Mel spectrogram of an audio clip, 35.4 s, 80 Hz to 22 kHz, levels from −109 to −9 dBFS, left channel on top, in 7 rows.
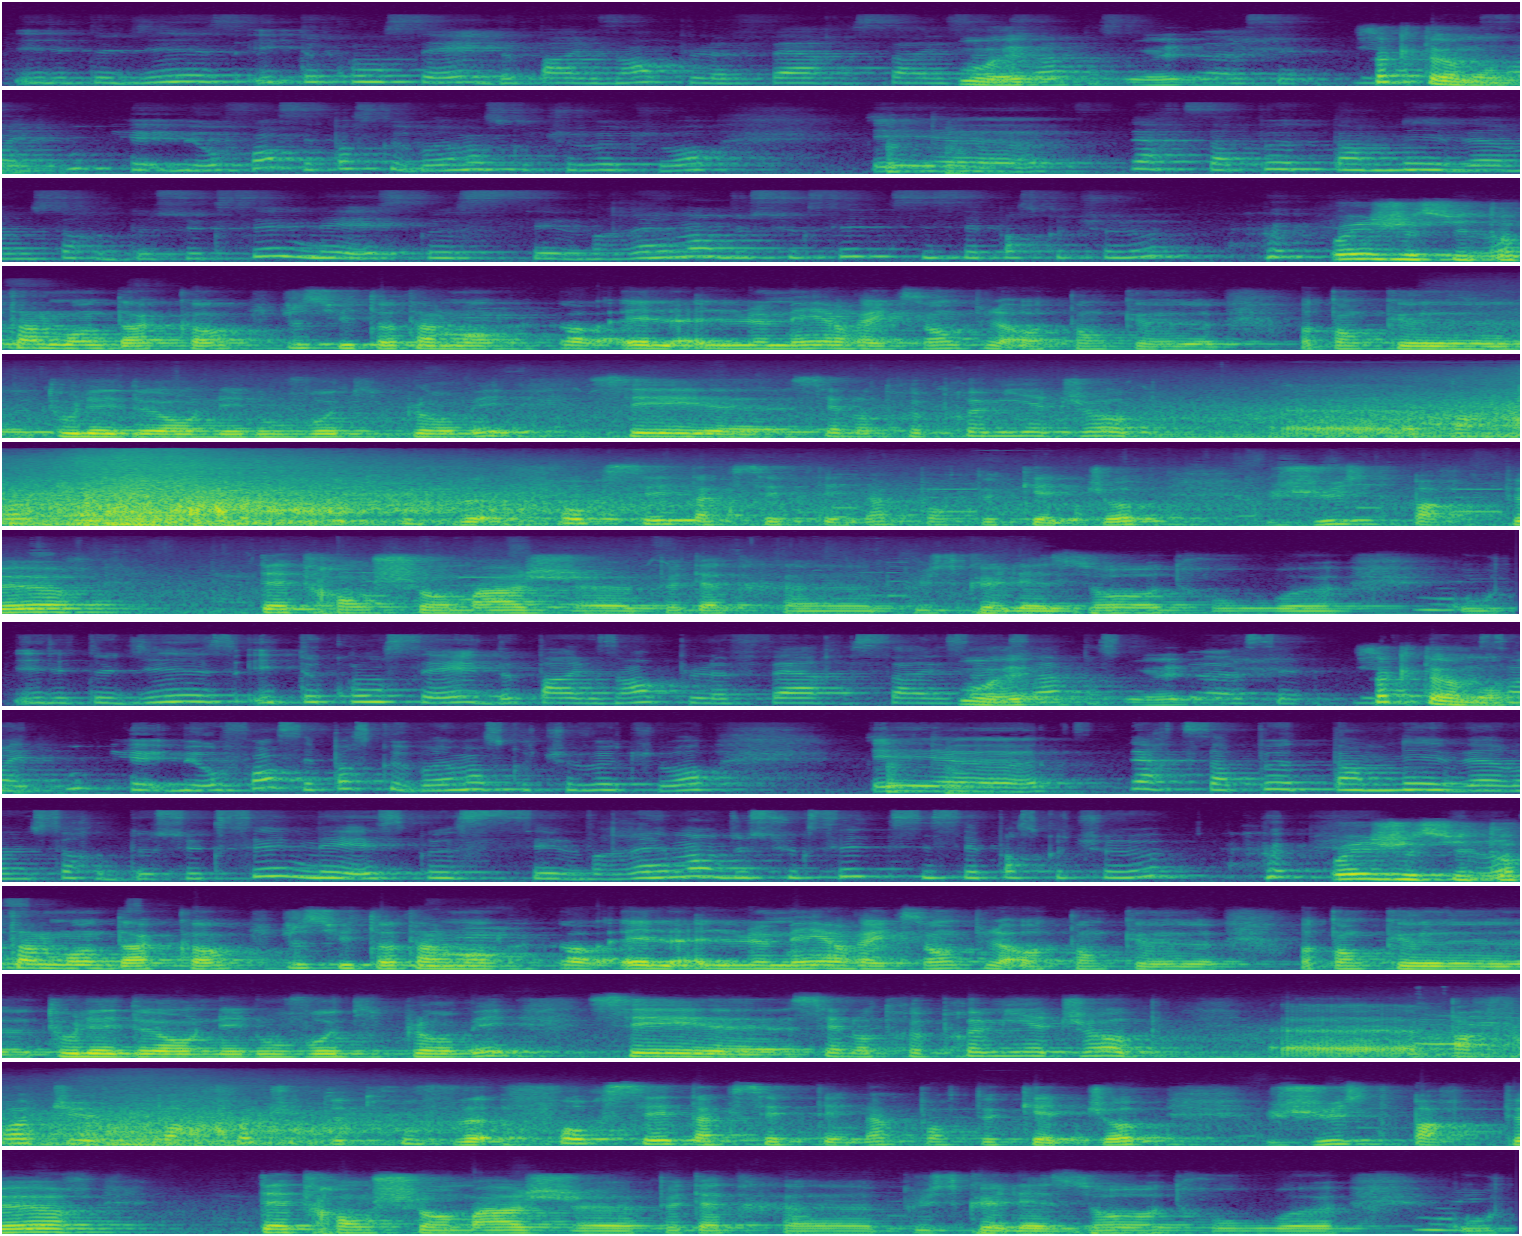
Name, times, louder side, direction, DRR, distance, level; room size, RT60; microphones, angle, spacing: voice 1, 0.1-3.7 4.0-5.2 5.5-7.7 8.0-8.6 8.8-14.1 14.3-14.6 15.0-15.2 15.4-15.6 16.6-16.9 17.7-18.0 24.9-25.4 35.1-35.3, right 4 dB, 75° right, 9 dB, 1.0 m, -34 dB
voice 2, 4.6-5.0 8.2-8.3 14.6-24.0 24.5-30.6 31.2-35.4, right 1 dB, 15° right, 5 dB, 0.9 m, -25 dB
sound 1, 20.0-33.5, left 9 dB, 80° left, 0.3 m, -31 dB
15.5 x 6.7 x 3.7 m, 0.69 s
head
